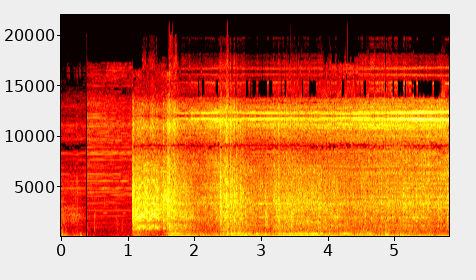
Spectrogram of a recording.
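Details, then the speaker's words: 1973 Dodge Charger 383 big-block V8, revived after sitting with ignition timing and overheating issues, catches after a quiet second while timing is adjusted and settles into a lumpy, uneven idle; a big vacuum leak is heard. "Got a vacuum leak. I hear it. Ah. Oh yeah, that's a big one."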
